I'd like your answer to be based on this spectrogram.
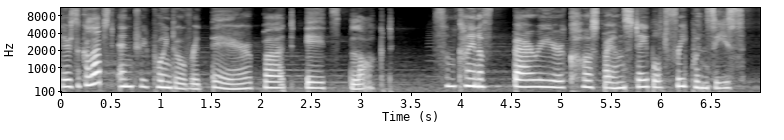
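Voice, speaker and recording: A woman's voice: fairly high pitch, measured pace, a little mellow, big-room sound, lightly acted. A woman voicing an earnest, eager young girl student in a video game.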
